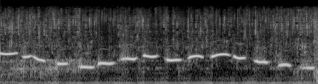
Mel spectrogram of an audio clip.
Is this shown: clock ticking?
no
